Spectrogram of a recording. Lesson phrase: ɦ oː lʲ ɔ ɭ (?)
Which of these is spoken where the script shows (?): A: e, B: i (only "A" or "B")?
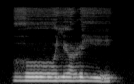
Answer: B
